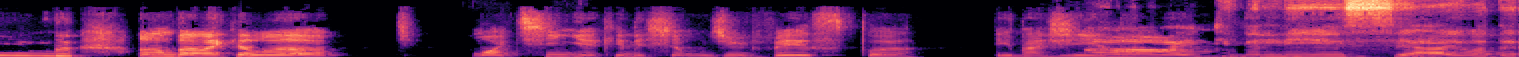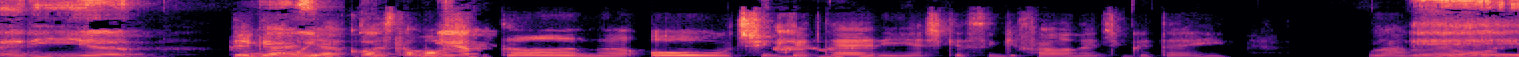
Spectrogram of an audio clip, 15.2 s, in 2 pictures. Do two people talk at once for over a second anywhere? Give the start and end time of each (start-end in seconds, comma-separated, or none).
8.8-10.0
